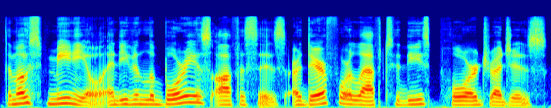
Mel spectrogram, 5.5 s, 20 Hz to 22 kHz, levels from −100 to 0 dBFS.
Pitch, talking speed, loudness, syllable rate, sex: 165 Hz, 150 wpm, -19 LUFS, 4.8 syllables/s, female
